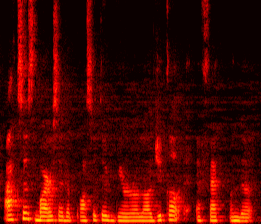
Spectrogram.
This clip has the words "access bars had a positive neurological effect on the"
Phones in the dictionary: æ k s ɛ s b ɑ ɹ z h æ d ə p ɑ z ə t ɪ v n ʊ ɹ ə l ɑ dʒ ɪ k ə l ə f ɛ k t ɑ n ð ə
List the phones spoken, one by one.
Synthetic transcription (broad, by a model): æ k s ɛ s b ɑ ɹ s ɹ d ə p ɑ s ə t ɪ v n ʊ ɹ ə l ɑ dʒ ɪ k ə l ə f ɛ k t ɑ n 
